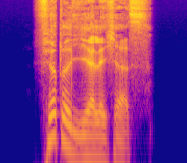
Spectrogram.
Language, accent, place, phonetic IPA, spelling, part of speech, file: German, Germany, Berlin, [ˈfɪʁtl̩ˌjɛːɐ̯lɪçəs], vierteljährliches, adjective, De-vierteljährliches.ogg
- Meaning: strong/mixed nominative/accusative neuter singular of vierteljährlich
